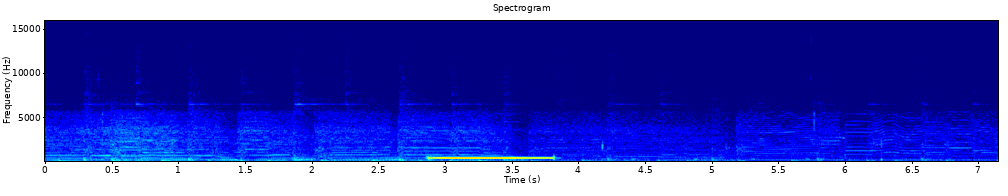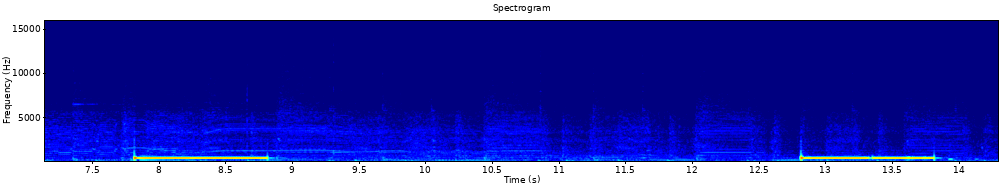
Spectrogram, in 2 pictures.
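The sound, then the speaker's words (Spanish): Ringback tones from an outgoing telephone call being dialed: three steady, mid-pitched tones of about one second each, evenly spaced several seconds apart over continuous background music. “Vamos a ver si está dispuesto para contestarnos. Ya estoy marcando.”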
